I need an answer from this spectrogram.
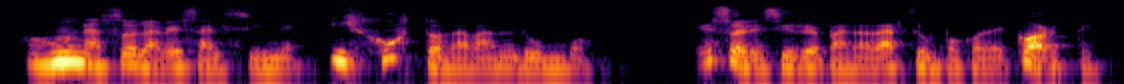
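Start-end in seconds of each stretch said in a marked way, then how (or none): none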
